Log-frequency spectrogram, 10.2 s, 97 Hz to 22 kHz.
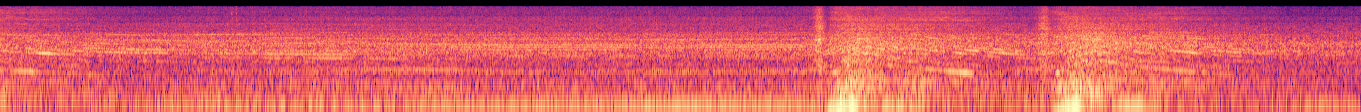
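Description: Subaru Legacy 3.0 flat-six boxer engine just after a start, its revs falling back to idle over the first second or two. It is revved briefly twice, about six and eight seconds in, dropping back each time to a steady idle.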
